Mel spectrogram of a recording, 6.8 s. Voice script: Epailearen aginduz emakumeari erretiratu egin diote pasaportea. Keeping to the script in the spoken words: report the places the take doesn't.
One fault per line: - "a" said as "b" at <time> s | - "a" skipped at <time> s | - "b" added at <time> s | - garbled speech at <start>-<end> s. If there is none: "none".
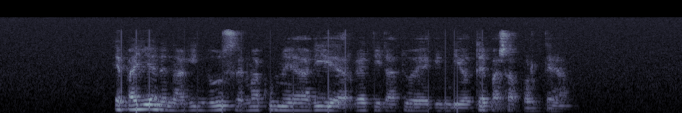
none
